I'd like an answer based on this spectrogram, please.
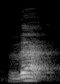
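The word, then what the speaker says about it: ذ: Dan sedangkan kalau seperti Da bentuknya, tapi di atasnya ada titik, maka kita bacanya Za. Lidahnya ada di tengah-tengah kedua gigi. Za.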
